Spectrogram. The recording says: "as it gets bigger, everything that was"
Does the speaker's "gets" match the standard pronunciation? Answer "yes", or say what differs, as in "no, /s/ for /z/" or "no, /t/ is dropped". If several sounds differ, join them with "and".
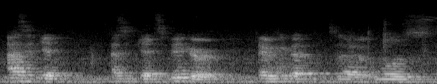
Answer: yes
